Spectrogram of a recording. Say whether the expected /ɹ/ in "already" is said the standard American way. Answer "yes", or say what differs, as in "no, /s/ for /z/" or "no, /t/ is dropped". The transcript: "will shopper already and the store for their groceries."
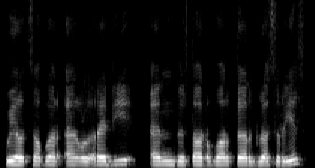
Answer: yes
